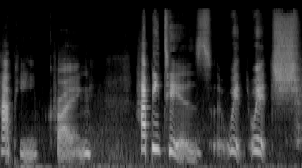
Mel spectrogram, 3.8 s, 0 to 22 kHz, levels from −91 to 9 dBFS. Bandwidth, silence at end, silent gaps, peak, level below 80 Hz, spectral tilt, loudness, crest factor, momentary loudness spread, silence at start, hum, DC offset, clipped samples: 17.5 kHz; 0 s; none; -4 dBFS; -66 dBFS; -2 dB/octave; -28 LUFS; 26 dB; 19 LU; 0 s; none; under 0.1%; under 0.1%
